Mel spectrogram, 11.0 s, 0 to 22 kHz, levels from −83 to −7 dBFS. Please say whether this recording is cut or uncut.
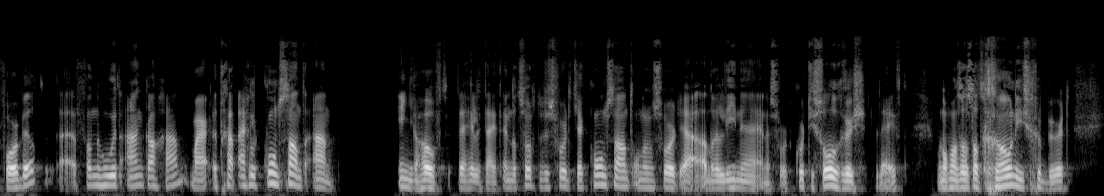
uncut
